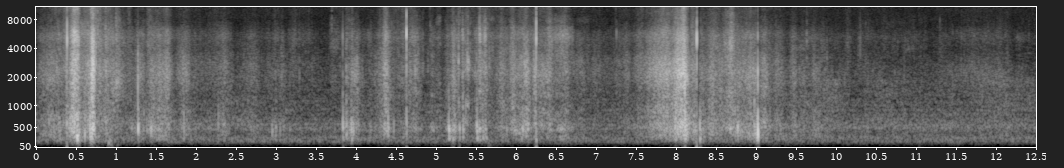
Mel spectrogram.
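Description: Irregular scuffles, clicks and knocks in three bursts, near the start, around four to six seconds and around eight to nine seconds: a bulldog at play with a hand on a tile floor, mixed with handling noise on the phone.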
